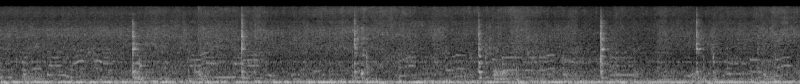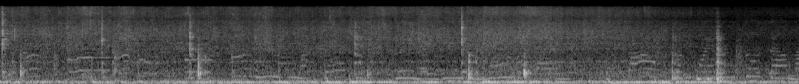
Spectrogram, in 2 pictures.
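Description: Beef frying in added oil in a pan for kaldereta, a loud continuous sizzle with crackles and occasional sharp stirring clicks, close by and without talk.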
